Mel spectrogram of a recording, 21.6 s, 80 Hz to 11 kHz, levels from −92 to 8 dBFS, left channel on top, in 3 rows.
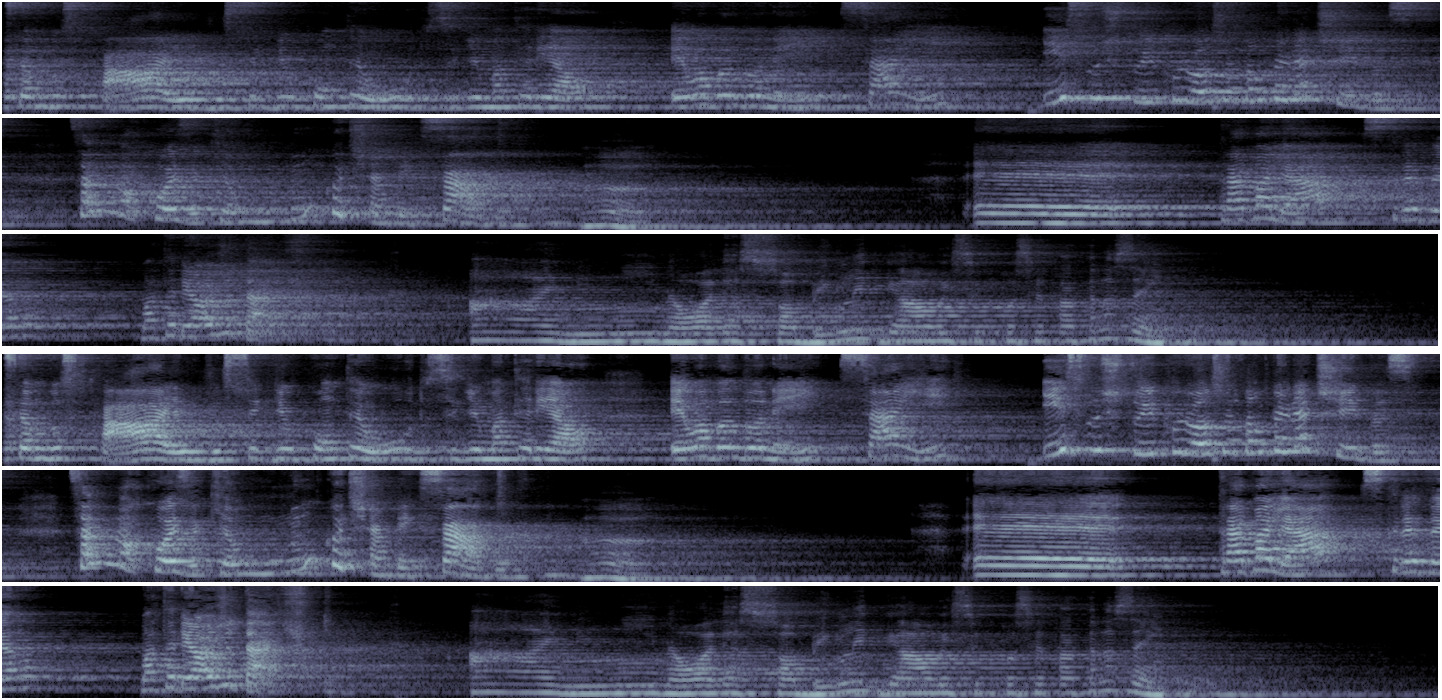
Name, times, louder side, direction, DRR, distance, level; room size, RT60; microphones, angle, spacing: voice 1, 0.0-4.8 5.2-7.0 7.3-10.0 12.0-12.9 13.3-14.6 15.1-16.1, right 5 dB, 85° right, 0.5 m, -30 dB
voice 2, 10.1-10.5 16.3-16.4 16.7-20.2, equal, 5° right, 0.4 m, -35 dB
15.0 x 9.2 x 4.0 m
head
